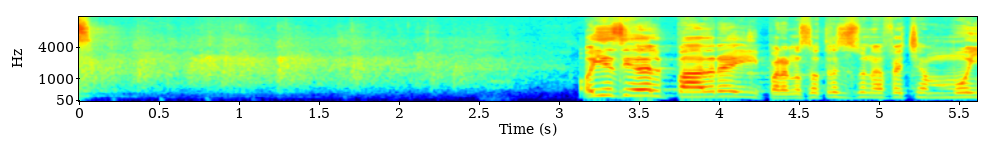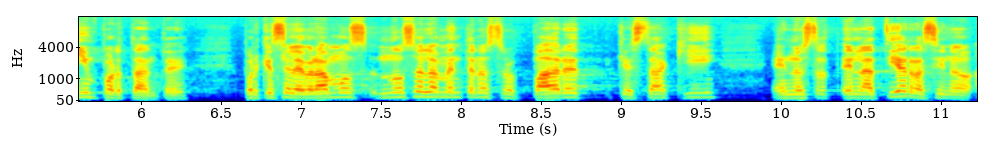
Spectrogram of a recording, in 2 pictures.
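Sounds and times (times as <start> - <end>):
audience applauding: 0.0 - 3.0
speech: 3.2 - 11.2.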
